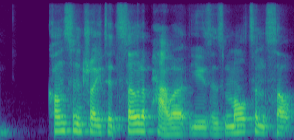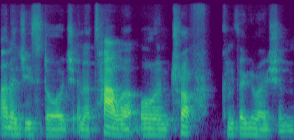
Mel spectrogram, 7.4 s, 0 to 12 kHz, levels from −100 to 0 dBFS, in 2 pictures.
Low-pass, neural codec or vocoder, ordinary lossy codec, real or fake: 10.8 kHz; codec, 44.1 kHz, 7.8 kbps, DAC; none; fake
